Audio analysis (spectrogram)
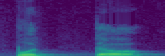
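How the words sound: It begins with a b sound and a d sound. "闽南话的佛陀怎么念呢？ 哎， 我们念成布德"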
